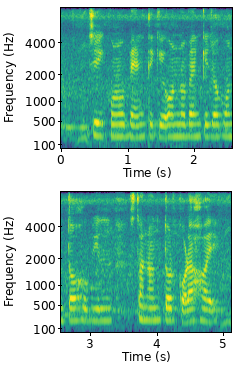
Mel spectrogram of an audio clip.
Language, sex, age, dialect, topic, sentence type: Bengali, female, 25-30, Standard Colloquial, banking, statement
